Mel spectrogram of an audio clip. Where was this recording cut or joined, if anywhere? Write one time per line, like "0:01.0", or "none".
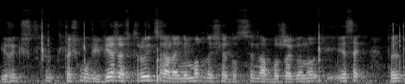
none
